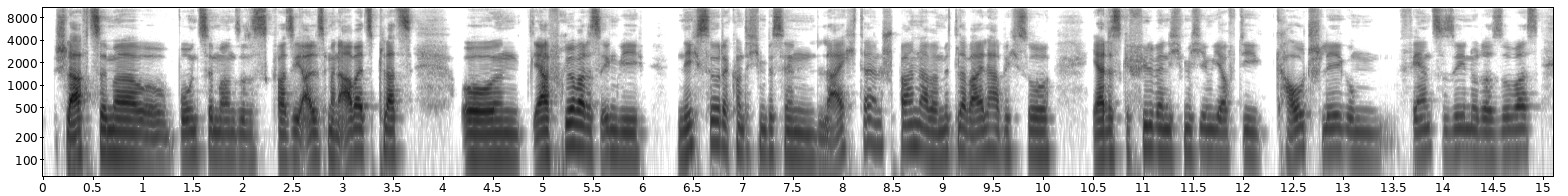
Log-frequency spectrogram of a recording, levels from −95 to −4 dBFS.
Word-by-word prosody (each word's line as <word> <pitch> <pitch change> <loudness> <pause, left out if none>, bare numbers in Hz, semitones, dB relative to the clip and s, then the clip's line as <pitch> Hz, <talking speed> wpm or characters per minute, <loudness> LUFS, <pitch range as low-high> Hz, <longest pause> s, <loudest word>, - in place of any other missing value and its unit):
Schlafzimmer, 120 -2 +5 0.4
Wohnzimmer 115 0 -1
und 110 0 -5
so, 115 - -4
das 110 -1 -6
ist - - +1
quasi 115 +1 0
alles 115 0 +2
mein 115 -3 -1
Arbeitsplatz. 125 -2 +3 0.5
Und 110 0 +4
ja, 115 +2 +7
früher 135 +7 +2
war 145 - +8
das 125 -2 0
irgendwie 115 -1 -3 0.3
nicht 130 +6 0
so, 165 0 +2
da 150 - -2
konnte 125 -2 -7
ich 120 - -10
'n 125 - -5
bisschen 115 -3 -3
leichter 130 - -3
entspannen, 150 -1 -4
aber 120 -3 0
mittlerweile 120 0 -1
habe 125 -2 -4
ich 120 0 -9
so, 120 -1 -2 0.4
ja, 115 +1 +5
das 120 0 0
Gefühl, 135 +3 -4
wenn 130 -1 0
ich 125 0 -8
mich 125 -1 -6
irgendwie 125 -2 -3
auf 115 0 -7
die 115 -1 -9
Couch 135 +3 -3
lege, 130 0 -5
um 115 -1 -10
fernzusehen 125 +1 -6
oder 120 -1 -3
so 120 +2 -7
was, 130 0 -2
120 Hz, 185 wpm, -24 LUFS, 115-125 Hz, 0.5 s, war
